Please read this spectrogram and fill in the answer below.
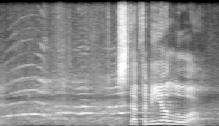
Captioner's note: audience cheers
